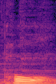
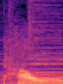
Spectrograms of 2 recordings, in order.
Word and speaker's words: Powell: robert stevenson smythe baden pole of gilwell but when he was around scouts he was simply bp and by the way the correct pronunciation of his name is pole like in whole not powell like in aloe this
